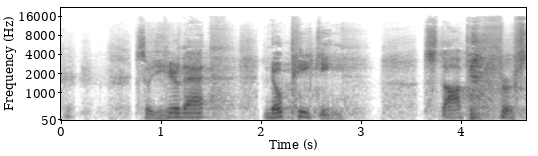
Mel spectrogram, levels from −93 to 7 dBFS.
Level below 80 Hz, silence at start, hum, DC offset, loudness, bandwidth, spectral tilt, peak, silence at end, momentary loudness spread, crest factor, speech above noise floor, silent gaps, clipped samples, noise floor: -68 dBFS; 0 s; none; under 0.1%; -29 LUFS; 16 kHz; -3 dB/octave; -12 dBFS; 0 s; 20 LU; 20 dB; 26 dB; none; under 0.1%; -55 dBFS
